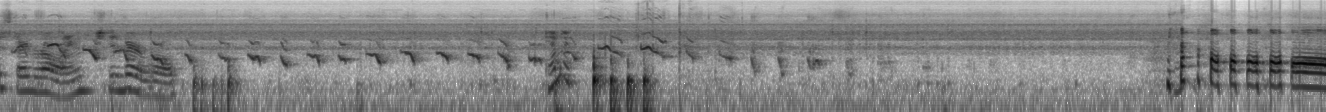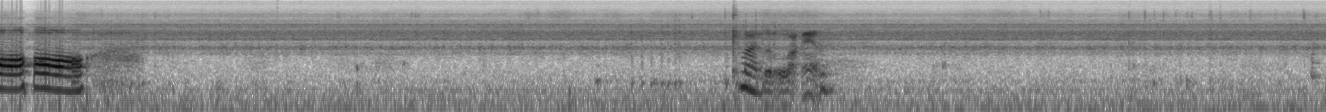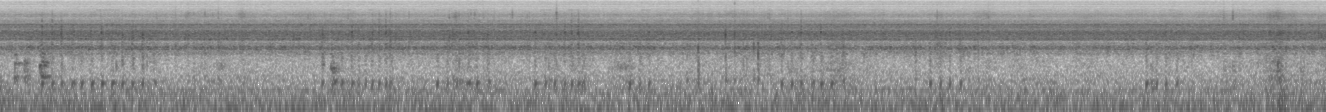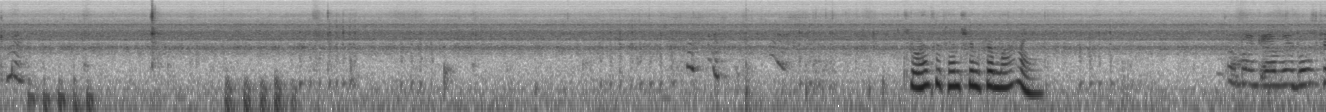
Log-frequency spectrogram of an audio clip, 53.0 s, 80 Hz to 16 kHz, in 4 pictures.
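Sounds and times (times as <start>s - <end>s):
puppy whimpering: 0.0s - 9.4s, 26.3s - 27.2s, 46.4s - 48.2s
steady background hiss: 0.0s - 53.0s.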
